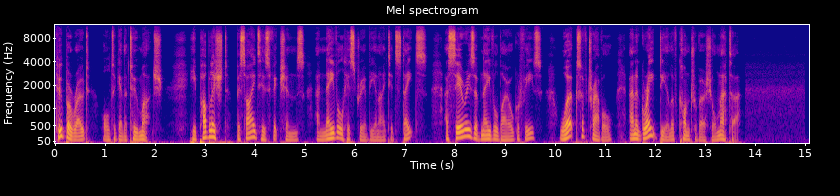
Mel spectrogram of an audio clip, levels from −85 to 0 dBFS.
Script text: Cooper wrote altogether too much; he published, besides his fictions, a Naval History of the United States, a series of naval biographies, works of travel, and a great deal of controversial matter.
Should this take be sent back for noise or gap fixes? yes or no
no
